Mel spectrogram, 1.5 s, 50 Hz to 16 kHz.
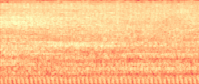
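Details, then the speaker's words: Harbor Freight Predator 8750 generator, started with choke, whose AC output failed (brushes and voltage regulator being replaced): even, steady putter with regular beat and no misses or knocks; idles smoothly. "all right well it starts up pretty easily [Music] runs pretty smoothly"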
